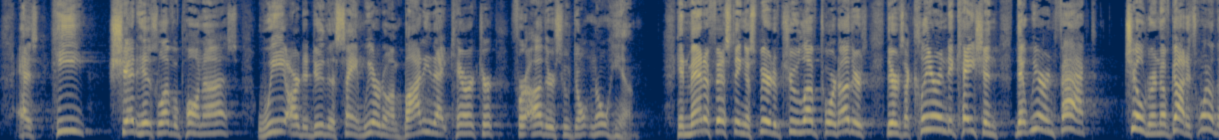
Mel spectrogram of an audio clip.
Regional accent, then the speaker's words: Chicago, Illinois, United States; Or I'm from Chicago, so if I visit back to Illinois, it's dems and does and don't you know

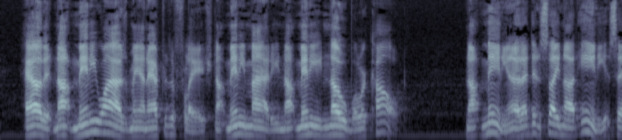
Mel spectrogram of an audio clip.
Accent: Tennessee, United States; growing up in Tennessee and going to Mongolia. A very different place over there.

